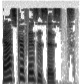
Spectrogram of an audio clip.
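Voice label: "astrophysicists", British English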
